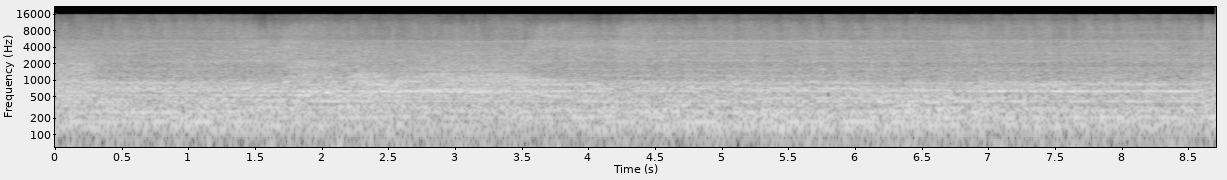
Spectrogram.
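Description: Black metal band playing live: distorted electric guitars over a drum kit in a dense, unbroken wall of sound. A steady held note comes through from about halfway.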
